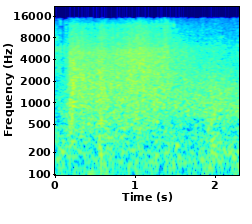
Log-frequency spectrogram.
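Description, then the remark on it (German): Loud, continuous roar of crashing ocean waves with rushing surf, swelling slightly near the start and then churning steadily, with no voices. “Eduardo kämpfte gegen die Wellen.”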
